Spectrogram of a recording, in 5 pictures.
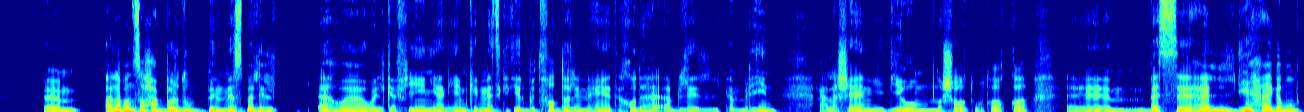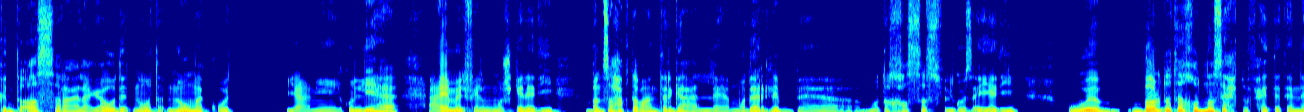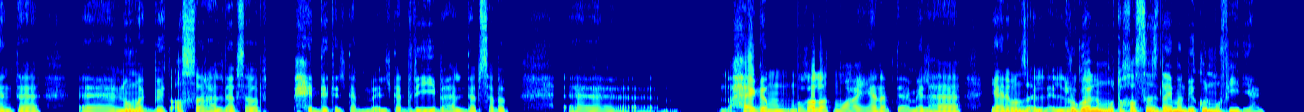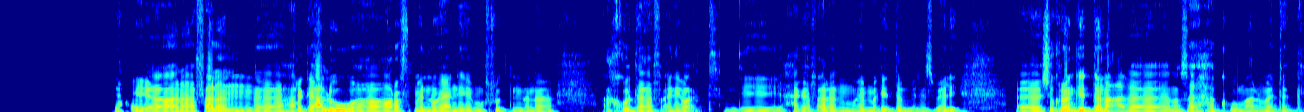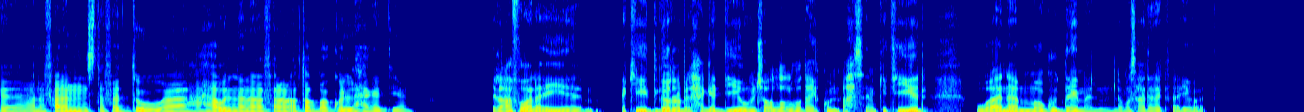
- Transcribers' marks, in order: none
- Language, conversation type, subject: Arabic, advice, إزاي بتصحى بدري غصب عنك ومابتعرفش تنام تاني؟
